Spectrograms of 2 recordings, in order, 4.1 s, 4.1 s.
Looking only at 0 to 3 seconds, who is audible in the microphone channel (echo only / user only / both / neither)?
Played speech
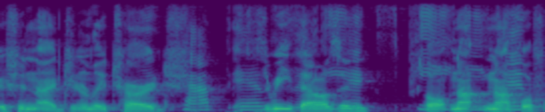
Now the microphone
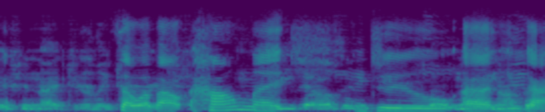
both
